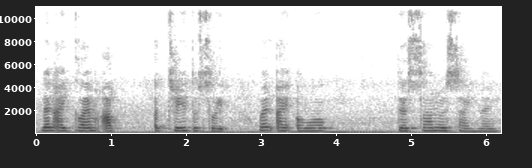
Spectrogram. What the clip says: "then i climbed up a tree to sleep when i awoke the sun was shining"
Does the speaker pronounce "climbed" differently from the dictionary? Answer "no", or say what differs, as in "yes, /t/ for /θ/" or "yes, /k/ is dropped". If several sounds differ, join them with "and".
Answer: yes, /d/ is dropped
